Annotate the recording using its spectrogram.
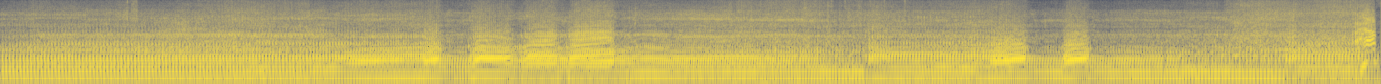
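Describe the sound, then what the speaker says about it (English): A GPX motorcycle with the exhaust baffle removed revs loudly and close, its deep, gruff idle rising into several sharp throttle blips around the middle and again near the end, with no talking over it. "The exhaust sounds really mean without the baffle in there."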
